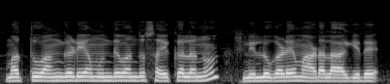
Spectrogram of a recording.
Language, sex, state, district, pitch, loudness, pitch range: Kannada, male, Karnataka, Bidar, 175 Hz, -12 LUFS, 165-180 Hz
